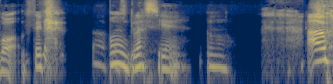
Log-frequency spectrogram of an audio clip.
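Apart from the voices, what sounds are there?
sneeze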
